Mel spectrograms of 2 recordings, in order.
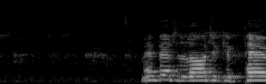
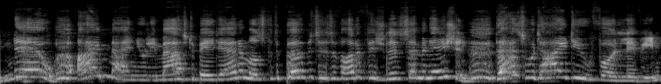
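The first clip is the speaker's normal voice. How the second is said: higher, louder, fast ranting; angry rant; 9 semitones higher, 5 dB louder than usual. Acted. Ranting at office workers about peanut butter, higher loud angry rant.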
